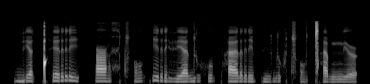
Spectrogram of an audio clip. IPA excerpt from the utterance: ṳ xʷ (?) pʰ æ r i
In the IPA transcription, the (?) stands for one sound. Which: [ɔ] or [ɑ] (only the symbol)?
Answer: ɑ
